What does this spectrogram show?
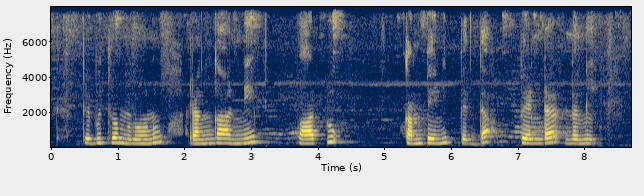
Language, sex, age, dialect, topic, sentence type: Telugu, female, 18-24, Southern, agriculture, statement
